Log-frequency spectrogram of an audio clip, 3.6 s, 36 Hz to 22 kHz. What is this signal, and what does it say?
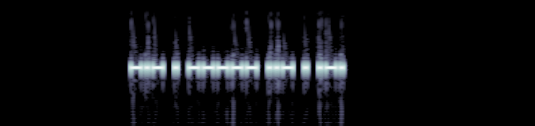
Morse code, heard as a keyed tone, about 51 wpm, 700 Hz. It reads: KE0UER
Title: USA Call Signs - 6 Characters - Repeated 3x - 50wpm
